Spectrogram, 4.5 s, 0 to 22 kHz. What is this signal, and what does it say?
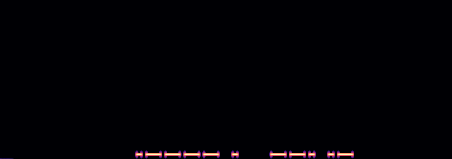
Morse code, heard as a keyed tone, about 25 wpm, 700 Hz. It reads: 1E GA
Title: Field Day Exchanges - 25wpm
